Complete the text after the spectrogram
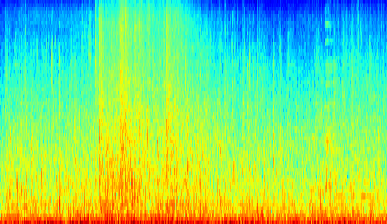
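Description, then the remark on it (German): A massive, sustained explosion as a mountain collapses in on itself, its blast wave pushing out over the sea; it roars with deep rumbling low end and crackling bursts, a continuous loud blast that swells and churns for several seconds. “Die Druckwelle wird uns weiter aufs Meer befördern. Der Berg fällt in sich zusammen.”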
